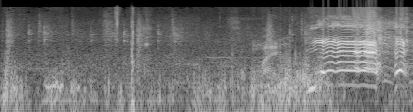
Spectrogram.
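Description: Wind buffeting the microphone under low, indistinct voices, then near the end a loud, high, wavering vocal call from a person, held for under a second.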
